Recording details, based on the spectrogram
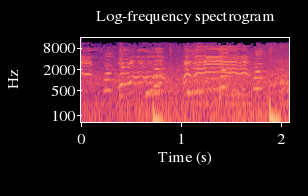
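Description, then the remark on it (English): A screaming goat sound effect: a goat lets out a loud, wavering scream-like bleat, harsh and nasal with quivering tones, lasting about two seconds with a couple of low thumps underneath. “In case you needed an emergency goat.”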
